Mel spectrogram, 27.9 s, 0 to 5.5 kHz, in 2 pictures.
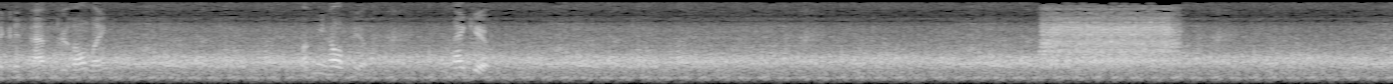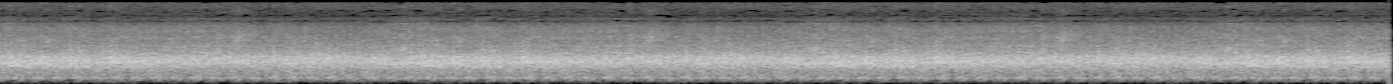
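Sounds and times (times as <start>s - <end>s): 
passenger train idling at a station platform: 0.0s - 27.8s
speech: 0.4s - 1.5s, 3.1s - 5.4s
short hiss of released air from a passenger train: 10.4s - 11.9s.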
